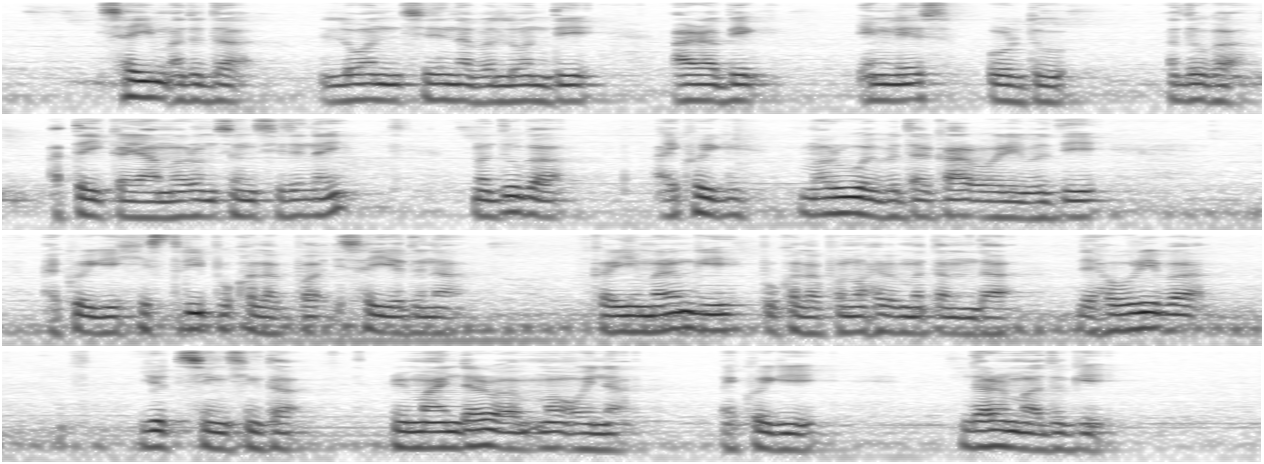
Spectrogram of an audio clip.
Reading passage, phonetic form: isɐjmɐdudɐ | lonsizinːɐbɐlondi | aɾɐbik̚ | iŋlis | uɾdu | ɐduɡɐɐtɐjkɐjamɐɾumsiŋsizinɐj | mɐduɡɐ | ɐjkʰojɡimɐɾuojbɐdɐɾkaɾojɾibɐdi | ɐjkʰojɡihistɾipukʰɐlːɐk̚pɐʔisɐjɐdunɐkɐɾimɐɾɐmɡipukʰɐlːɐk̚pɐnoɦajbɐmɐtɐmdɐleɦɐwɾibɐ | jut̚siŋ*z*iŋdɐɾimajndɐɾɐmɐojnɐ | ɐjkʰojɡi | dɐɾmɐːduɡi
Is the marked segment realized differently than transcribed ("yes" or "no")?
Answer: yes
